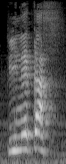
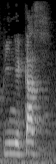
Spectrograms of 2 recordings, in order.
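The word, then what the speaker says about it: Phinées: En hébreu, on dit pinécas. En hébreu, hein, ça se prononce pincas. En égyptien, on dit pinéazzi. Pinézi en égyptien.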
